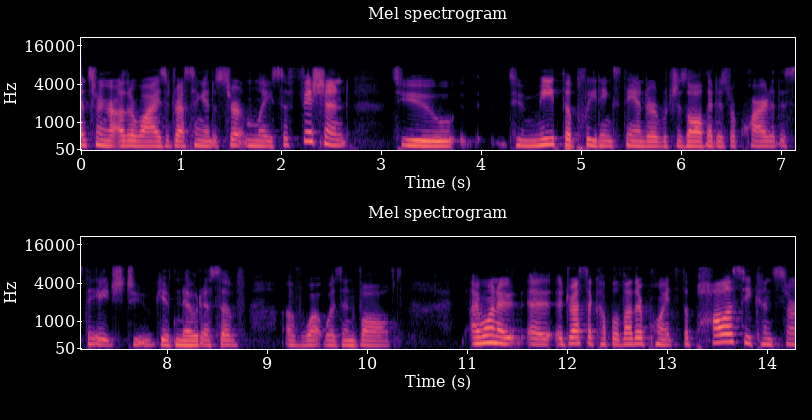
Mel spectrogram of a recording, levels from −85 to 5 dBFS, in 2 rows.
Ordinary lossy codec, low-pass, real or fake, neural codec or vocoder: Opus, 32 kbps; 7.2 kHz; real; none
